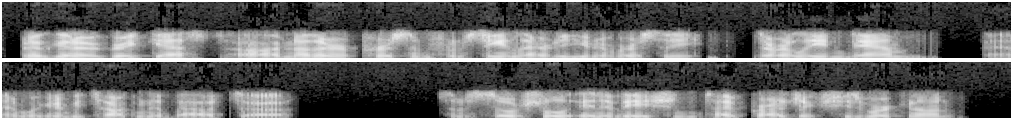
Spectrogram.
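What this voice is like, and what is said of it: Raspy voice. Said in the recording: “Please excuse my raspy voice today.”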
